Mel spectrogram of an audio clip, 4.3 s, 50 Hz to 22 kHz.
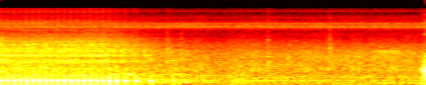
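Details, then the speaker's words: Honda Beat scooter after servicing the starter motor (dinamo starter) and its brushes for rough noise and slow cranking: even, brisk cranking pulses for about 1.5 seconds, then the engine catches and settles. The starter now turns over smoothly with ample torque. "kita starter oke itu teman-teman ya suaranya sudah halus ya kemudian tenaga putarannya untuk memutar mesin sudah cukup besar motornya dengan mudah bisa kita hidupkan"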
